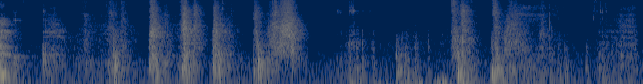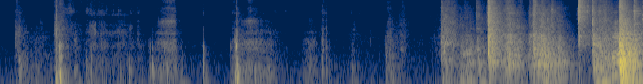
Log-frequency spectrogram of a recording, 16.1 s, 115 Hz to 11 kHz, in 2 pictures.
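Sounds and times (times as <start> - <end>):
rubbing and rattling: 13.6 - 16.0.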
